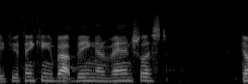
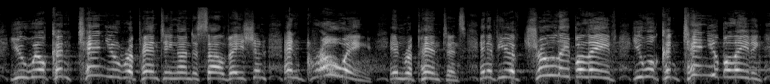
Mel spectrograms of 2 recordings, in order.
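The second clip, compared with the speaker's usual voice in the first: loud, much higher, hammering sermon delivery; full-force preaching; 10 semitones higher, 15 dB louder than usual. Acted. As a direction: preach it hard to the congregation.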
